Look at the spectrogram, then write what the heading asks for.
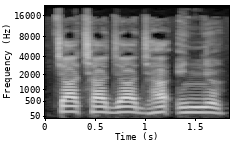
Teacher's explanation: ये तालु से बोले जाते हैं, इनको तालब्य वर्ण बोलेंगे।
